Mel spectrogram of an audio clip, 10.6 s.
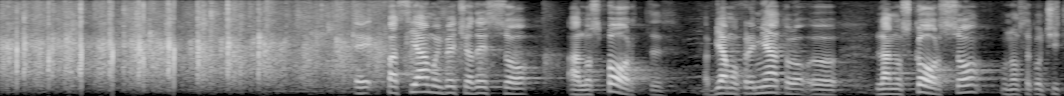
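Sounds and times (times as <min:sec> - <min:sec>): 
audience applause: 0:00.0 - 0:04.5
speech: 0:03.6 - 0:10.6.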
